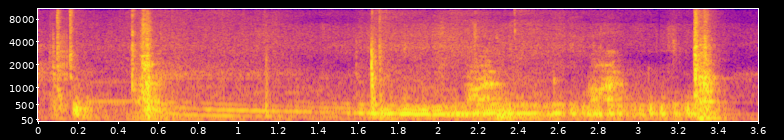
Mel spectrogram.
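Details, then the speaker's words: Smart ForTwo with a previously seized alternator, cranked on a booster pack in neutral: strained starter whine sags in pitch between clicks and never catches. Owners suspect not enough power and consider a bigger battery or jump leads; cause not confirmed. "interesting that sounds like not quite enough power doesn't it"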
